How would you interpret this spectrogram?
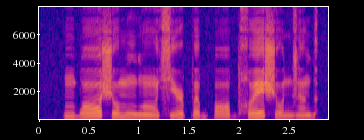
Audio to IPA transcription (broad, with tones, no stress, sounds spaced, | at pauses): m b ɔː˧˥ ʃ o˧ m ŋ ɡ õː˨˩ sʲ ə˞˩˧ p ə˩˧ b ʔ ɔː˩˧ b χʷ eː˧˥ ʃ o˨˩ n z ə̃˩˧ ɡ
